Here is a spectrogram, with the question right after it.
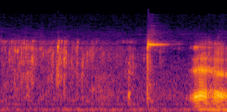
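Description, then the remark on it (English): Soda is poured into a glass with a steady, fizzy splashing hiss for about a second, followed by a brief glassy clink, and then a voice starts speaking. “And now, a little soda in mine.”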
